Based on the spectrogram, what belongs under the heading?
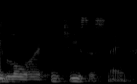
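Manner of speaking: ordinary delivery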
